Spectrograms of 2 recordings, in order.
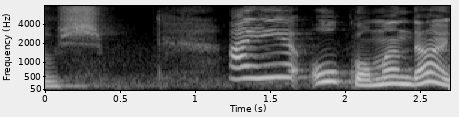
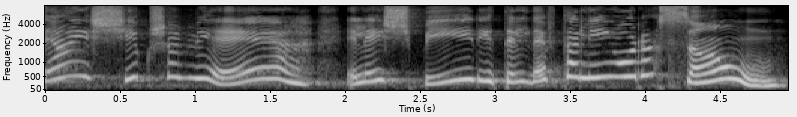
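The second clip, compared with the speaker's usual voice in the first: lightly voiced admirers; 7 semitones higher than usual. Passengers remarking on the famous medium beside them, higher imitated voice.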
